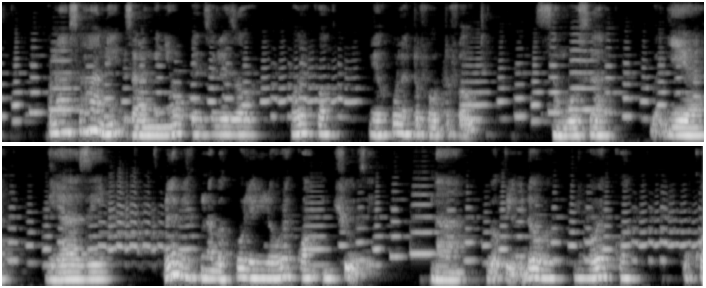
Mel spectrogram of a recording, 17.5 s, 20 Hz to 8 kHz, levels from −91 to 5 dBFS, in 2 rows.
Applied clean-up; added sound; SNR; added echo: classical method WPE with log-MMSE.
